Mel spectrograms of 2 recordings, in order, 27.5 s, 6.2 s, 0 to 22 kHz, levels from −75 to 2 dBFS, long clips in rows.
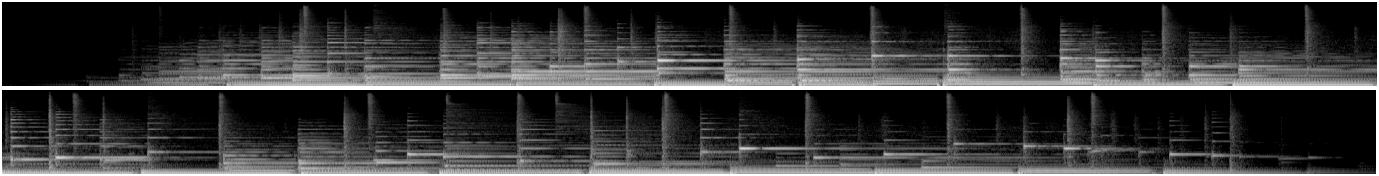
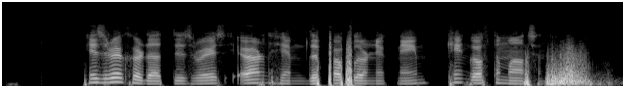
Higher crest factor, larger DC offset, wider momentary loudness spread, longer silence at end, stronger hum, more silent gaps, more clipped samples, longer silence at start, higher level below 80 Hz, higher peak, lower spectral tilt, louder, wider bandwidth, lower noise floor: about the same, 18 dB vs 20 dB; neither; second, 9 LU vs 14 LU; first, 0.65 s vs 0.1 s; neither; neither; neither; first, 1.4 s vs 0.8 s; first, -24 dBFS vs -36 dBFS; about the same, 0 dBFS vs 0 dBFS; second, -6.5 dB/octave vs -8 dB/octave; about the same, -21 LUFS vs -21 LUFS; first, 18 kHz vs 7.4 kHz; second, -70 dBFS vs -75 dBFS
